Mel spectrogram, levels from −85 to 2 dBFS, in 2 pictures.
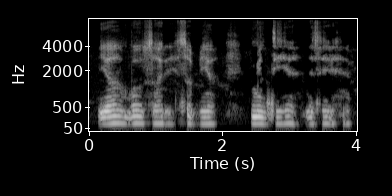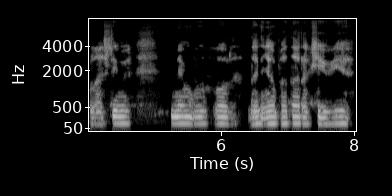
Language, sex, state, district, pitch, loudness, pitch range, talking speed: Hindi, male, Uttar Pradesh, Etah, 135 Hz, -28 LUFS, 130-140 Hz, 125 wpm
